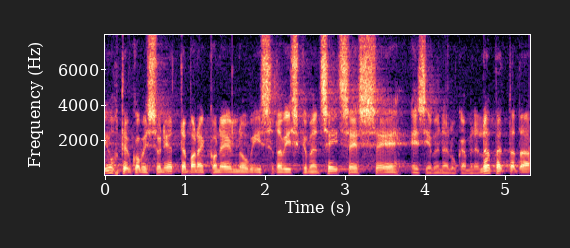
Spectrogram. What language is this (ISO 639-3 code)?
est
